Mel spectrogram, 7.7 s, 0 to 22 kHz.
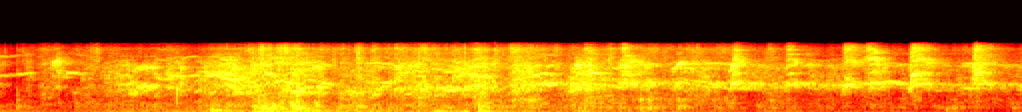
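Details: Boston Terrier pups aged 5½ weeks, one wanting out, scream and squeal in high, overlapping, shrill bursts.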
